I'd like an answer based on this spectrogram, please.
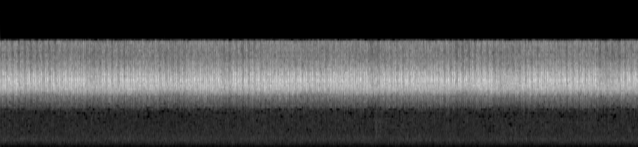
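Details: Chirping crickets, males stridulating with their wings, form a long seamless high-pitched trill with fast shimmering pulses and unchanging volume, no pauses or other sounds.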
